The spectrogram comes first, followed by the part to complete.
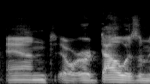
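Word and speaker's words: Taoism: because those uh both taism and or or dosm is the correct pronunciation with the D instead of a t but most people say with a t and Buddhism are both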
